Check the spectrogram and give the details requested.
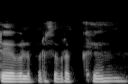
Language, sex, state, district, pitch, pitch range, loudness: Hindi, male, Uttar Pradesh, Budaun, 135 Hz, 130-145 Hz, -22 LUFS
